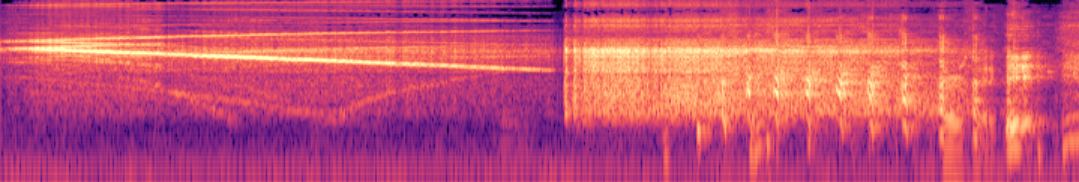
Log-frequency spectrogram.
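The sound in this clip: A falling-bomb sound effect: a long whistle glides steadily downward in pitch, then breaks into a loud, crackling explosion that rumbles and pops for several seconds, over a faint constant low hum.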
